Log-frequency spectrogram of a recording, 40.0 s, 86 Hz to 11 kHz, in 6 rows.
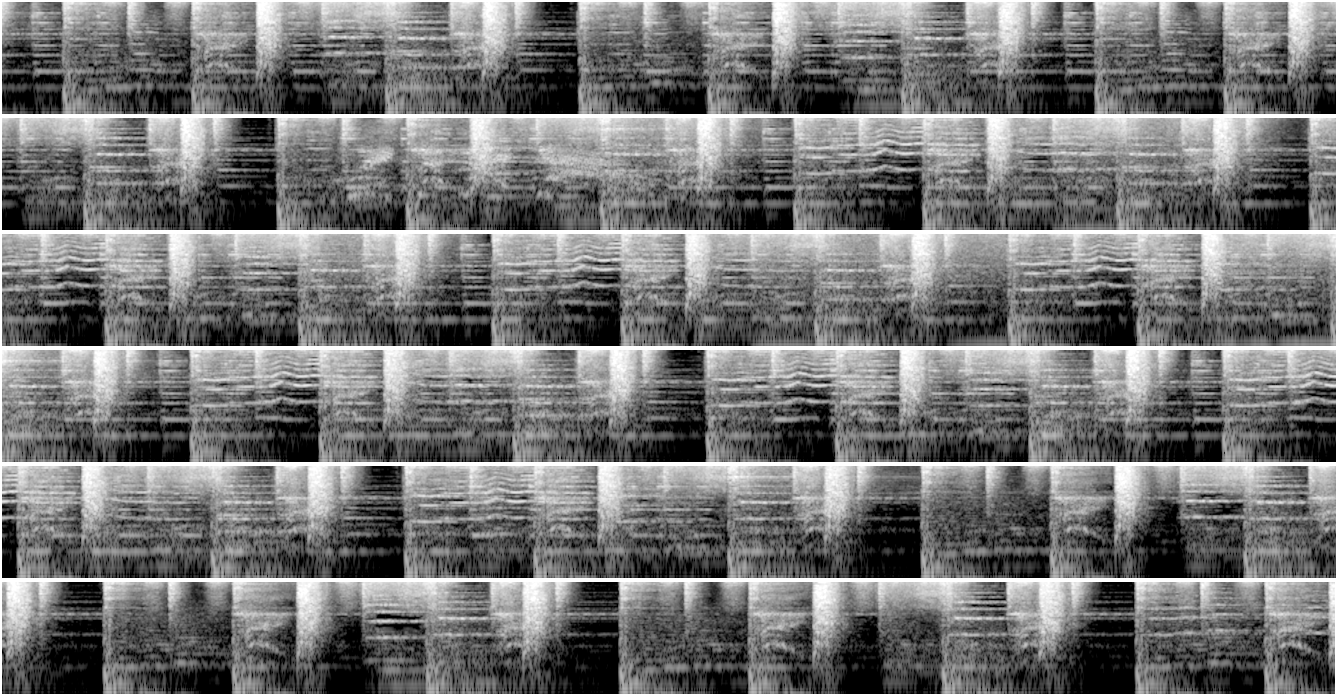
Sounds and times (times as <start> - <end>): Rhythm and blues: 0.0 - 40.0.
